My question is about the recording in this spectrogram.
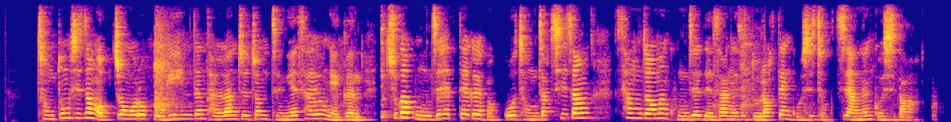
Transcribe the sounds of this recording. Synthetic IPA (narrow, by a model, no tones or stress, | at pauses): t͡ɕʌŋtʰoŋɕʰid͡ʑaŋʌp̚t͡ɕ͈oŋɯɾopoɡiɦimdɯntaɭːand͡ʑud͡ʑʌŋt͡ɕɯŋe̞sʰajoŋe̞ɡɯnt͡ɕʰuɡakoŋd͡ʑe̞he̞tʰe̞ɡɯɭpak̚k͈ot͡ɕʌŋd͡ʑak̚ɕʰid͡ʑaŋsʰaŋd͡ʑʌmɯnkoŋd͡ʑe̞de̞s̬ʰaŋe̞sʰʌnoɾak̚t͈we̞nɡoɕ̬ʰit͡ɕʌk̚t͡ɕ͈ianɯnɡʌɕʰida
